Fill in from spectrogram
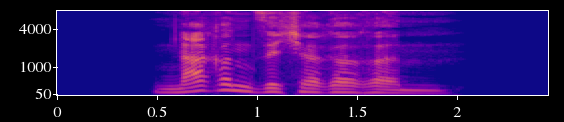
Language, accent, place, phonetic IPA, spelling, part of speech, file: German, Germany, Berlin, [ˈnaʁənˌzɪçəʁəʁəm], narrensichererem, adjective, De-narrensichererem.ogg
- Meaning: strong dative masculine/neuter singular comparative degree of narrensicher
